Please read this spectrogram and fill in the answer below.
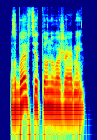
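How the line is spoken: Deceptively calm tone. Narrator (Russian): обратился обманчиво спокойным тоном

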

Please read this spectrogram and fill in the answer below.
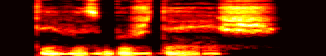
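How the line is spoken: Breathed out. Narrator (Russian): выдохнул он

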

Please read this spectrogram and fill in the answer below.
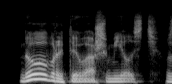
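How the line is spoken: Sighing. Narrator (Russian): вздохнул Захар

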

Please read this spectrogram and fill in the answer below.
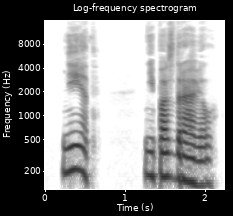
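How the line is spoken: Sad. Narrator (Russian): грустно ответила Наташа

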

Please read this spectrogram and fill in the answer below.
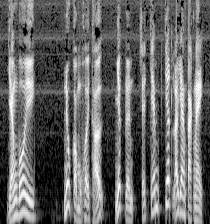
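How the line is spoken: Furious loud. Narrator (Vietnamese): Lâm Bình Chi vừa nghe đến cái tên Dư Thương Hải, máu trong ngực như muốn sôi lên, lớn tiếng hỏi

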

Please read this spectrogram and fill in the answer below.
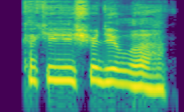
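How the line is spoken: Lazy moan. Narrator (Russian): простонала самая ленивая

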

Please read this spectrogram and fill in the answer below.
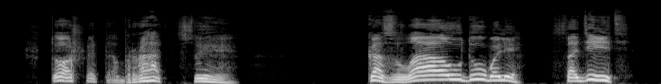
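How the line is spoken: Alarmed hoarse rasp. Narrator (Russian): встревоженно прохрипел мастерко

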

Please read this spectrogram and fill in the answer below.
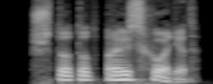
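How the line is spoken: Stunned asking voice. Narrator (Russian): охреневшим голосом спросил я

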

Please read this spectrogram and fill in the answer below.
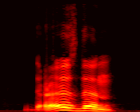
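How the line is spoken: Call through a door. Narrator (Russian): окрикнул меня Майкл из-за двери

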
